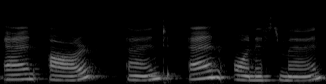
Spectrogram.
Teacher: The word R and honest begin with the vowel sound, as the initial consonant H is not pronounced. We have not pronounced the initial consonant, which is H, and R, and honest.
